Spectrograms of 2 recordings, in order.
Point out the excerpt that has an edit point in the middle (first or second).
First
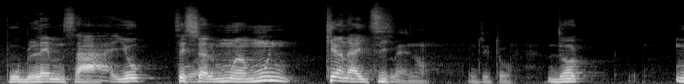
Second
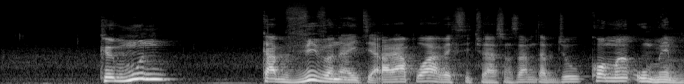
second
